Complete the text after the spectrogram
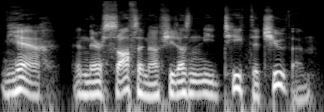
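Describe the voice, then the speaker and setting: A woman voicing a dry, sarcastic young male lawyer with deadpan asides in a video game. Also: very deep voice, moderate pace. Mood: wry, exasperated. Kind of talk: scripted game dubbing. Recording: background music throughout.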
